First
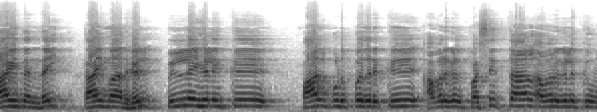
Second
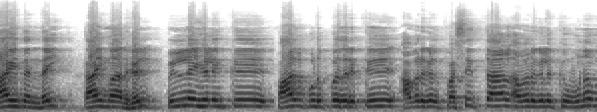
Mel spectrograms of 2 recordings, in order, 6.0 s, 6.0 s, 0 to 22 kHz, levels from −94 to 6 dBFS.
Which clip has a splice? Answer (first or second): second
